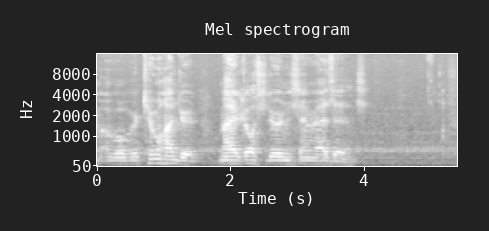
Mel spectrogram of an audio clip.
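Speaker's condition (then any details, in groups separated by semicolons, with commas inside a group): Cerebral palsy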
